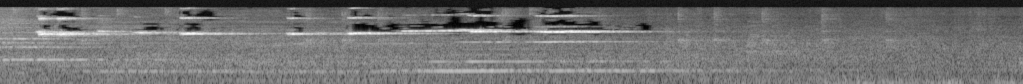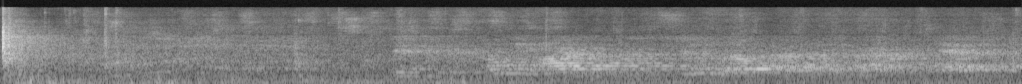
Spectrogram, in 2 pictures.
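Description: A subway train rolls slowly along the track with a low rumble.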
